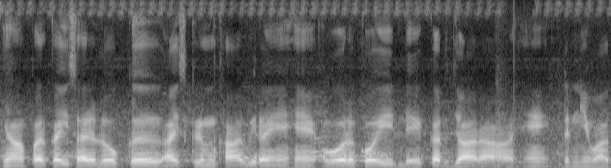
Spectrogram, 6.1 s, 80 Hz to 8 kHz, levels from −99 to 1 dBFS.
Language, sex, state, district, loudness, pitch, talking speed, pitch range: Hindi, male, Rajasthan, Bikaner, -17 LUFS, 95 Hz, 165 wpm, 95-100 Hz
